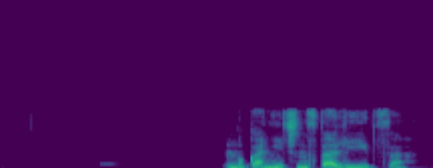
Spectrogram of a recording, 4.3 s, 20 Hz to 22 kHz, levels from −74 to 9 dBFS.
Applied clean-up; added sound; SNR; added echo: neural mask model RNNoise.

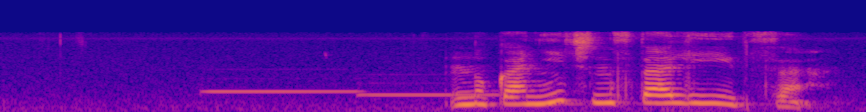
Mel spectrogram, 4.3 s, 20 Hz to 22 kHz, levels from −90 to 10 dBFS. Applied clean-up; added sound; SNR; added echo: none; Subway, metro, underground; 17 dB; none.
